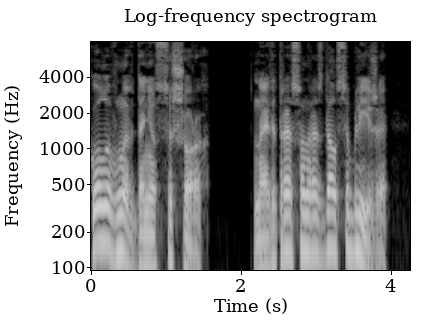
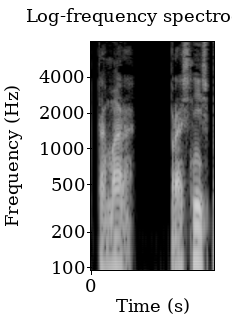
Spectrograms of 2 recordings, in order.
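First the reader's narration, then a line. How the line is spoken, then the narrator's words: Whispered. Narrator (Russian): прошептал Кол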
